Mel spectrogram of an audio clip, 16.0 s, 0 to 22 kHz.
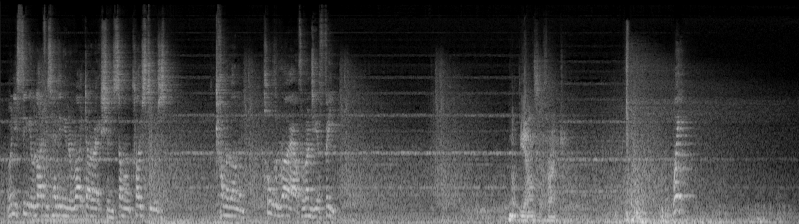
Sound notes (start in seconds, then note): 12.5 slam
